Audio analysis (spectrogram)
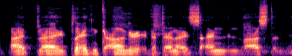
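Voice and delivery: deep giant voice. Imitating a player for the others to guess: Nikita Zadorov's giant voice. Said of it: "what's that giant voice?".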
